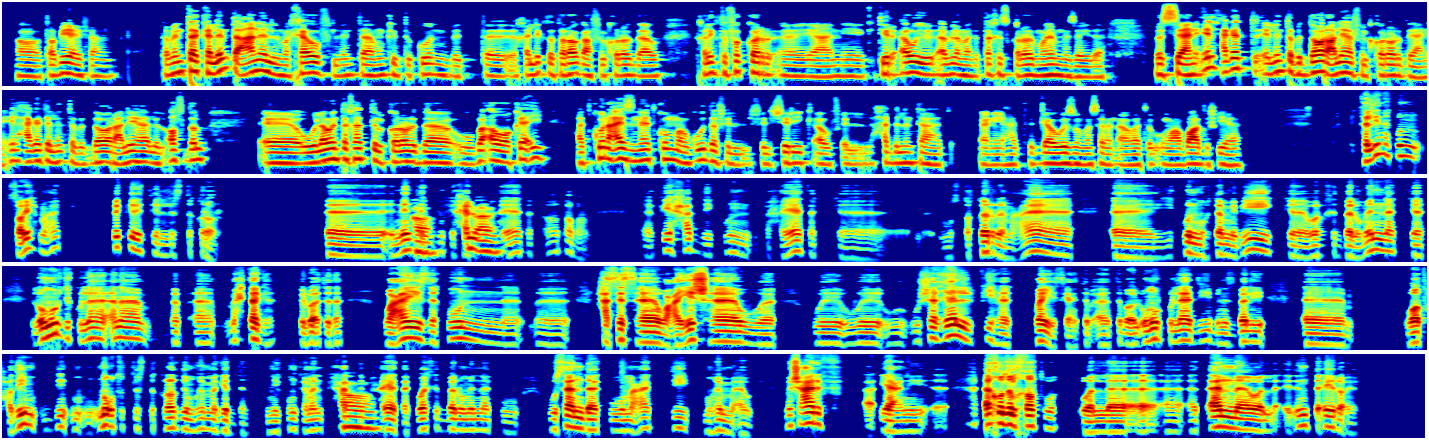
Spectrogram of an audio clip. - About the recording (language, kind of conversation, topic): Arabic, advice, إزاي أتخيّل نتائج قرارات الحياة الكبيرة في المستقبل وأختار الأحسن؟
- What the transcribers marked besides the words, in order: other background noise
